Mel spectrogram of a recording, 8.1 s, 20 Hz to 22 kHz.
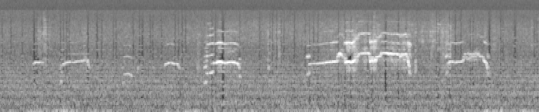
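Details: A bald eagle eaglet (Haliaeetus leucocephalus), hatched January 12, 2022, at a Kisatchie National Forest nest, gives thin, high whistles and squeaky chittering in uneven bursts on April 6, 2022, a tantrum as a parent eats the fish, over wind-like hiss.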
